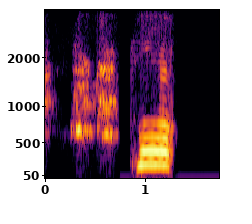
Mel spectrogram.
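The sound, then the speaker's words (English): A dog barks in quick succession: two short, rough yelps followed by a longer, higher, more tonal bark, fairly loud with a brief pause between them. “My dog will bite his dog because he's barking incessantly.”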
